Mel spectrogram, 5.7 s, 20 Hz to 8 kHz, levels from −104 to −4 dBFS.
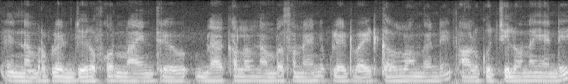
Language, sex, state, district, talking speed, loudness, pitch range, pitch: Telugu, male, Andhra Pradesh, Manyam, 220 wpm, -17 LUFS, 100-105 Hz, 100 Hz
